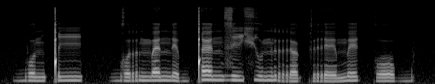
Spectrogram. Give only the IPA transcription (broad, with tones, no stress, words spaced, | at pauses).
bo˩nǃi˨ | ɡo˩rmɛ˨n e˩bǃɛ˥nzi˦çu˦n rœ˩kre˩me˦ ko˨b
